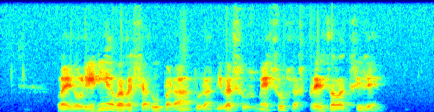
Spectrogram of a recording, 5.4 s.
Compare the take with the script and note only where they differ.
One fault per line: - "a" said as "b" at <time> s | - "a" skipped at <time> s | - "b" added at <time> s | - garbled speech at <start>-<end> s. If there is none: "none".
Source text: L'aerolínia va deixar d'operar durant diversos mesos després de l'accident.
none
